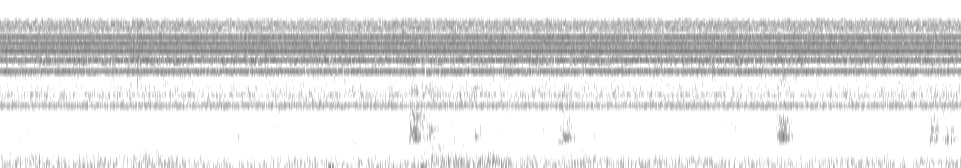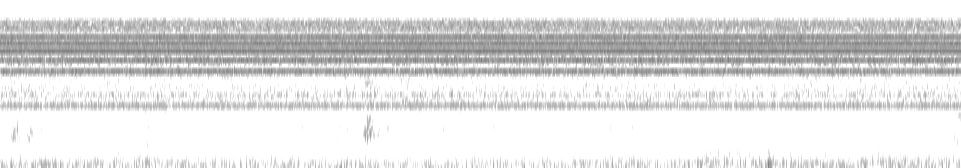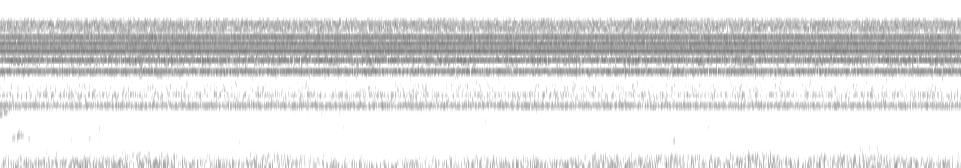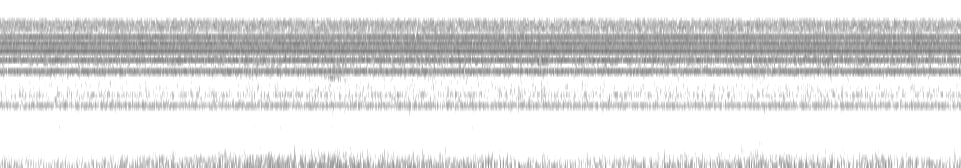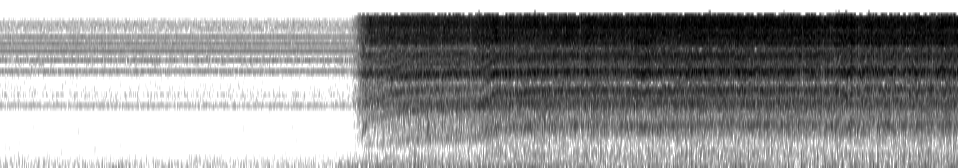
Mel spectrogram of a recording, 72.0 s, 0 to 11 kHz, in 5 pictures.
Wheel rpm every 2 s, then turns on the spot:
0, 0, 0, 0, 0, 0, 0, 0, 0, 0, 0, 0, 0, 0, 0, 0, 0, 0, 0, 0, 0, 0, 0, 0, 0, 0, 0, 0, 0, 0, 0, 40, 180, 230, 230, 230.
none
